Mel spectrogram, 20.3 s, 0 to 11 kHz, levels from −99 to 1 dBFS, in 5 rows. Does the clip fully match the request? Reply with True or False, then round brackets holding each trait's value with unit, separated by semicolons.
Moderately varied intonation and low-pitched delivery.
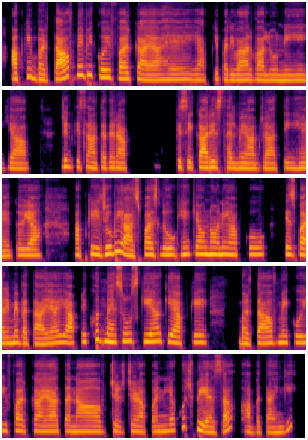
False (3.4 semitones; 200 Hz)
